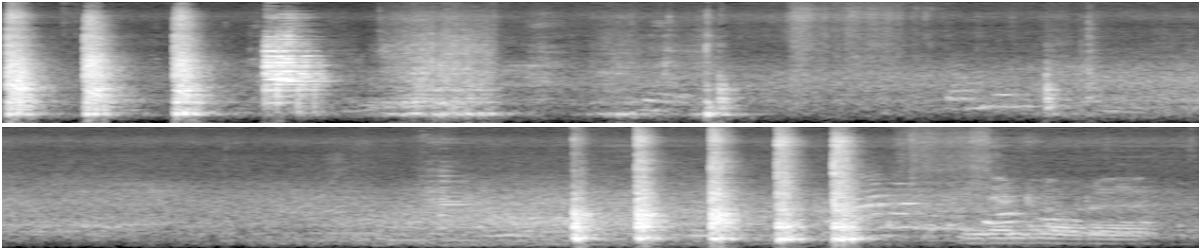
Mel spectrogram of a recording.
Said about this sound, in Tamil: இந்த சைடு கட்டையை வந்து ஆணியை வந்து பாதியாக இறக்கிக்கணும்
